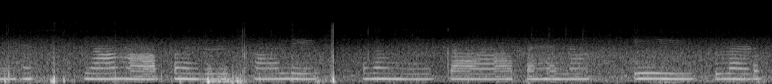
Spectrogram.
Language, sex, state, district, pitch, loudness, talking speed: Hindi, female, Bihar, Kaimur, 250 Hz, -22 LUFS, 60 wpm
